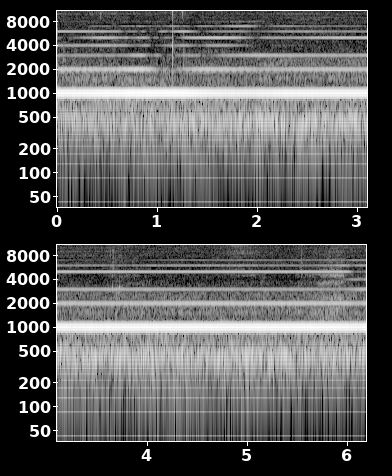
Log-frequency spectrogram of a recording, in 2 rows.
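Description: Steady 1 kHz test tone from a valve (tube) amplifier in triode mode with negative feedback, driven into saturation at about 10% distortion. The tone carries a row of overtones up to the eighth.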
